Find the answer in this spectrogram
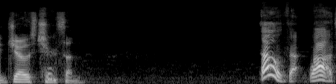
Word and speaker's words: Jhostynxon: The phonetic spelling, the phonetic sound of it. It's basically Jostinson.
